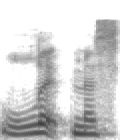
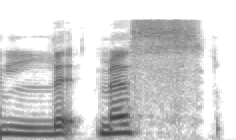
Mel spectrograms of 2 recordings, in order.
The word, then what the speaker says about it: litmus: lit mus and then with the emphasis on that first syllable so can you try that word for me litmus litmus yep got it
